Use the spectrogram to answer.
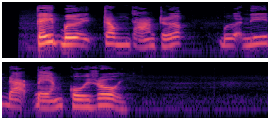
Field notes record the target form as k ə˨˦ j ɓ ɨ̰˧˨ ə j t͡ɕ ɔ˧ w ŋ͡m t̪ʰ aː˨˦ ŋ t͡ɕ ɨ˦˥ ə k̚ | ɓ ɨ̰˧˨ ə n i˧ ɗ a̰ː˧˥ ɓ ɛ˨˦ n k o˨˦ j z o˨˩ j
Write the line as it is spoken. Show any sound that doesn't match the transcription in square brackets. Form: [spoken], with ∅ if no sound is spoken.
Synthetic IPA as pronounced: k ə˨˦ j ɓ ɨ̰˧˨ ə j t͡ɕ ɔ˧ w ŋ͡m t̪ʰ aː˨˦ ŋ t͡ɕ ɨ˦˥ ə k̚ | ɓ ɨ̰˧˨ ə n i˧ ɗ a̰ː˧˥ ɓ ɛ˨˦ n k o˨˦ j z o˨˩ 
